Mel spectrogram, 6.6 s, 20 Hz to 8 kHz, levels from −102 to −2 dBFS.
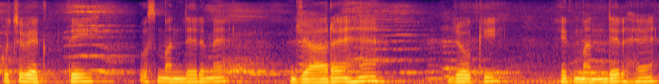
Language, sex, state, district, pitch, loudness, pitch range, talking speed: Hindi, male, Rajasthan, Jaipur, 125 Hz, -17 LUFS, 120-135 Hz, 120 wpm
